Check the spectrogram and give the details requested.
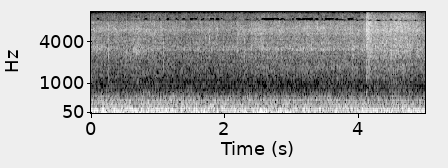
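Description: Lingcod fillets frying in butter in a pan, sizzling steadily over a low rumble, with a brighter burst of sizzle about four seconds in as another piece is laid in the pan.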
